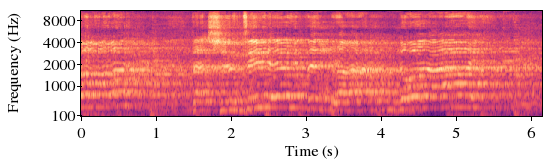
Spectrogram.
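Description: A solo voice singing into a handheld microphone, holding and bending long notes over backing music with a steady beat.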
